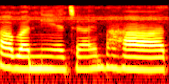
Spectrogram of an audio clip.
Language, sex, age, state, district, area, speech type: Bengali, female, 30-45, West Bengal, Dakshin Dinajpur, urban, spontaneous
